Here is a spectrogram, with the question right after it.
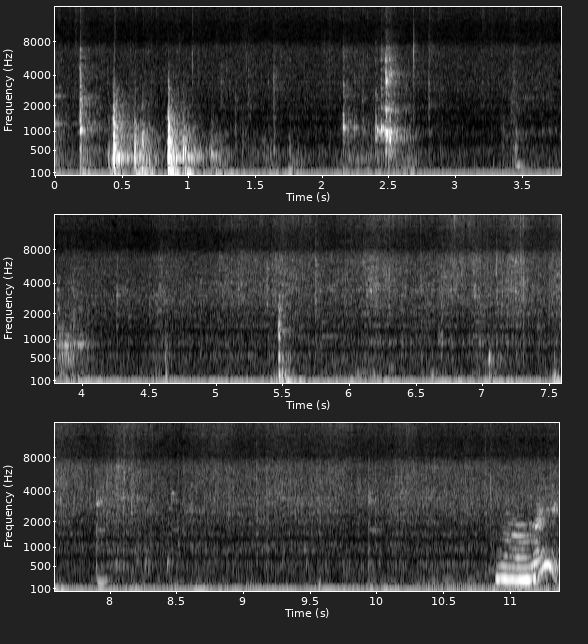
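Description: Carrots and other vegetables for broccoli cheese soup cooking in a pot, giving a low steady sizzle with a few scraping stirs and light knocks near the start, then a quieter simmer to the end.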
